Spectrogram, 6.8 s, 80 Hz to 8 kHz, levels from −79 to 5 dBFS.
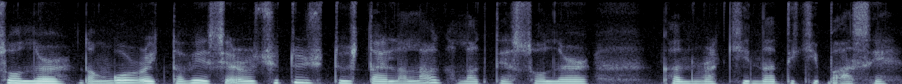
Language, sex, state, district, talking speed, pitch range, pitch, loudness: Nagamese, female, Nagaland, Kohima, 170 wpm, 180-205 Hz, 190 Hz, -18 LUFS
